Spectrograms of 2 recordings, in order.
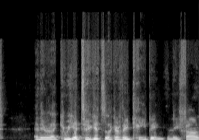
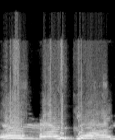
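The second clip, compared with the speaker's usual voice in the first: high, shouting, beside-himself, can't-believe-it freak-out; 14 semitones higher, 9 dB louder than usual. Retelling being called down to the stage: imitating Lon losing his mind. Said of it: "he's losing his mind".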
